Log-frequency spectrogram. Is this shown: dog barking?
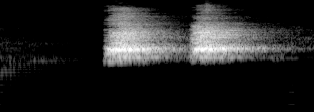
yes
